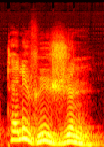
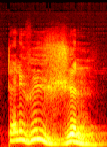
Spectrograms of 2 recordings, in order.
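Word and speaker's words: television: शब्द देखो आप इसको आप क्या बोलोगे देखो टेलीविजन बहुत अजीब लगेगा आपको टेलीविजन तो ना ज है ना जा है टेलीविजन राइट ज देखो एक अलग ही साउंड आ रहा है ना ये तीसरा साउंड होता है जो हिंदी में एजिस्ट ही नहीं करता तो जब वो हिंदी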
